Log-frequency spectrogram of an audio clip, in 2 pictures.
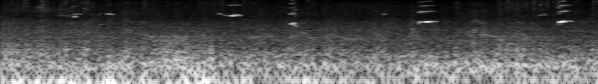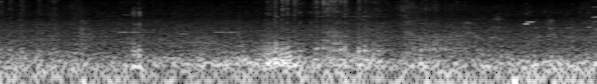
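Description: Other motorcycles idle and rev nearby in traffic.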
